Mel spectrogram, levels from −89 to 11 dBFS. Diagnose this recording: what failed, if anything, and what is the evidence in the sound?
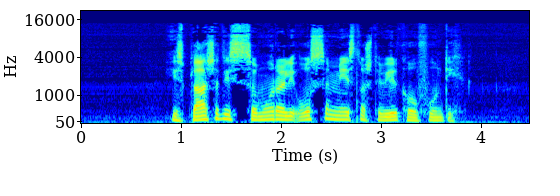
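Codec stage, throughout the speech: nothing is present above 14 kHz, and two distinct sets of compression artefacts are heard together. The likely cause is transcoding between lossy codecs, fitting an MP3 encode re-encoded to AAC-LC. The second coder spends bits on the first one's artefacts.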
